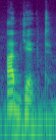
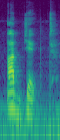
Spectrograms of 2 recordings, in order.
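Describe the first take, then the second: First: The stress is on the first syllable. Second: The same.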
